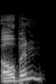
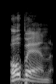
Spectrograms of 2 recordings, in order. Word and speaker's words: Oban: your last name correctly Obin is that correct Oban okay Aaron open and uh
